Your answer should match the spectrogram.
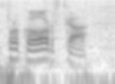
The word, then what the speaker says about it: Prokhorovka: You know, I bet Soviet's watching and he's thinking, no, Clutch, it's Prokhorka. And to me, it kind of sounds the same, but how you pronounce it is important.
